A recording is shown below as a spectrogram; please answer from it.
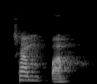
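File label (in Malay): "campah", Malay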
